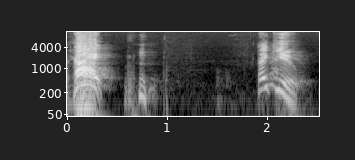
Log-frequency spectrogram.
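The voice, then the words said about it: Stern dad voice. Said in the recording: “I've used the dad voice.”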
